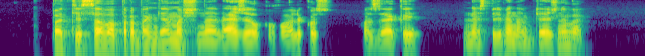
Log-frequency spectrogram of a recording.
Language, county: Lithuanian, Klaipėda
